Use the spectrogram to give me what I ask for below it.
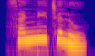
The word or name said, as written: ಸಣ್ಣಈಚಲು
